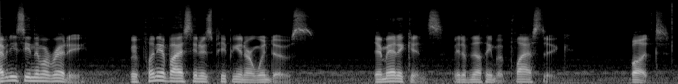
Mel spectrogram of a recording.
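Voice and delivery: ordinary talk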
